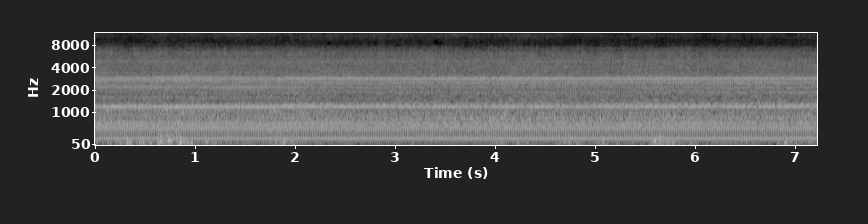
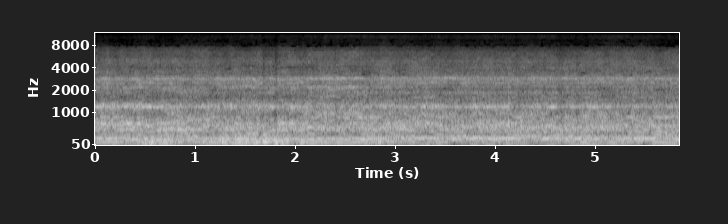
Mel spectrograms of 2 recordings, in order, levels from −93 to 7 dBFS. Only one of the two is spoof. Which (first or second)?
second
